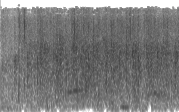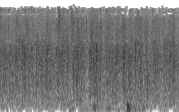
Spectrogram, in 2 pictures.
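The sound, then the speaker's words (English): Sustained applause from a church audience recognizing members who have returned from the Philippines or are going out, a dense, steady clatter of many hands clapping at an even level for several seconds with no clear voices above it. “You know, let's applaud them for going out.”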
